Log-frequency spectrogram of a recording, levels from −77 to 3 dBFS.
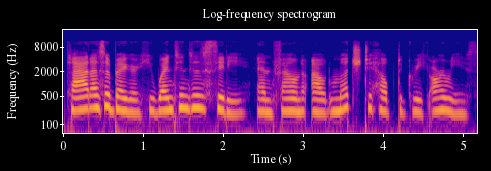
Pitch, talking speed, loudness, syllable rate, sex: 225 Hz, 210 wpm, -19 LUFS, 4.4 syllables/s, female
